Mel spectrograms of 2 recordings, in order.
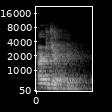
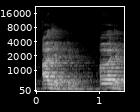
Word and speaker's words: adjective: People say it's an adjective, but it's wrong pronunciation. The correct pronunciation of this word is adjective. Here D is silent and the correct word is adjective.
